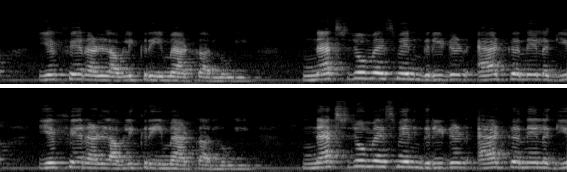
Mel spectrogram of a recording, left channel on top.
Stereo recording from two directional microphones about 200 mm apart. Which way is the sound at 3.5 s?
15° left (ahead or behind).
